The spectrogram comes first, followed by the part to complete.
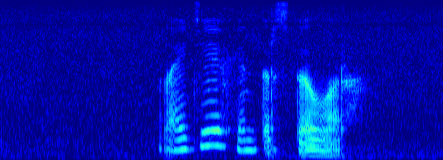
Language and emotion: Russian, sad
